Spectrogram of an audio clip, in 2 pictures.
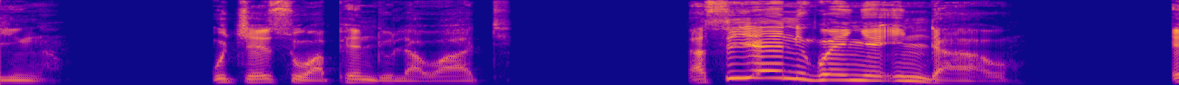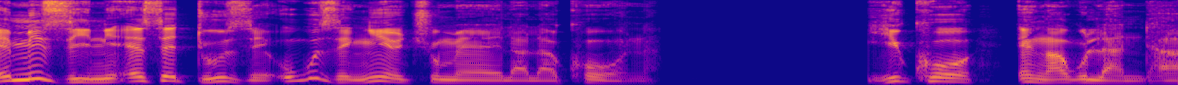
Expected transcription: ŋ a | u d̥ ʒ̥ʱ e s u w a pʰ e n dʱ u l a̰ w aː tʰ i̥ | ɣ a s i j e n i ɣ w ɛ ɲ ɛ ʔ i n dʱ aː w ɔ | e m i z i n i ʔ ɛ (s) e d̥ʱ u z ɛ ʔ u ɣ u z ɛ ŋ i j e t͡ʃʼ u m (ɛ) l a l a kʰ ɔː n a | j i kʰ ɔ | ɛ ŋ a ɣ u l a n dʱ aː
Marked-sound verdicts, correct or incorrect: correct, correct

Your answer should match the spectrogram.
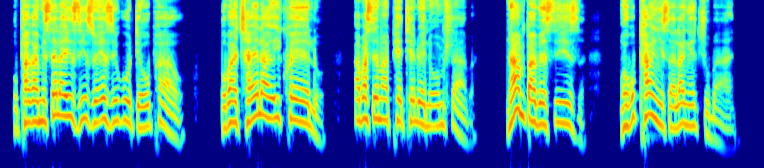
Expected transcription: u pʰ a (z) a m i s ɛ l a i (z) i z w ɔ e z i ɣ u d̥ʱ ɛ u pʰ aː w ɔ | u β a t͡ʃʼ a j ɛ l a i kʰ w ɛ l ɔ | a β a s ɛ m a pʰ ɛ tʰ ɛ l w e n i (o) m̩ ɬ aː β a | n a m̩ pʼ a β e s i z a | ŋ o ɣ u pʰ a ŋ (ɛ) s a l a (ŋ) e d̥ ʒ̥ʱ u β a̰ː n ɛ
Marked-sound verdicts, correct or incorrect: incorrect, correct, correct, incorrect, correct

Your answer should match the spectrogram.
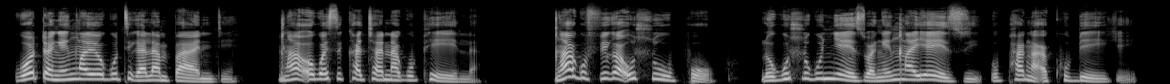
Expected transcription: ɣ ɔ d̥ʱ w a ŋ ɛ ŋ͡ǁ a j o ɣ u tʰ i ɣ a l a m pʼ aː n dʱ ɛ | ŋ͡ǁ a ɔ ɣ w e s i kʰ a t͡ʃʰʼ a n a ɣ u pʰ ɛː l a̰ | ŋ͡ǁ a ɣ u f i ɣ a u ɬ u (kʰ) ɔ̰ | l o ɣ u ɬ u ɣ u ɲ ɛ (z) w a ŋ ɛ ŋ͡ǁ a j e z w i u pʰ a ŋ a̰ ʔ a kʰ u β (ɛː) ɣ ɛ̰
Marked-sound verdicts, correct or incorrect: incorrect, correct, correct

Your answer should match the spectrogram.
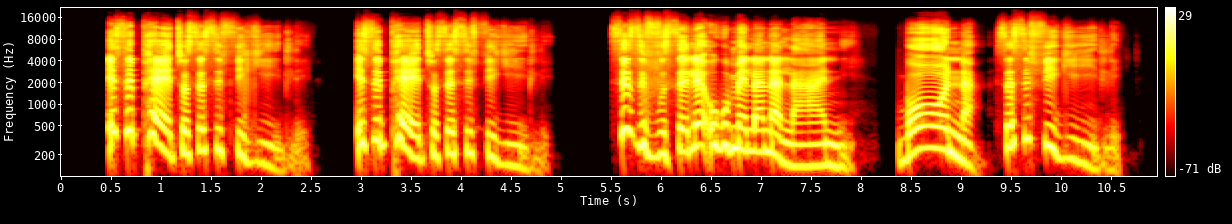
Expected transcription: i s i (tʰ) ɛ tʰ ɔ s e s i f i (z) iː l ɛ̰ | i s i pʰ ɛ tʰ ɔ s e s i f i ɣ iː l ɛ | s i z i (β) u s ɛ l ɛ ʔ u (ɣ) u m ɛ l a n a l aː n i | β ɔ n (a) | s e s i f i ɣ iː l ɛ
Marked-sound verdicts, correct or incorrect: incorrect, incorrect, incorrect, correct, correct

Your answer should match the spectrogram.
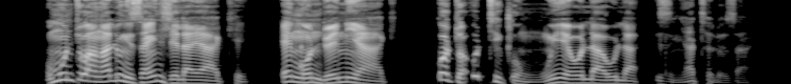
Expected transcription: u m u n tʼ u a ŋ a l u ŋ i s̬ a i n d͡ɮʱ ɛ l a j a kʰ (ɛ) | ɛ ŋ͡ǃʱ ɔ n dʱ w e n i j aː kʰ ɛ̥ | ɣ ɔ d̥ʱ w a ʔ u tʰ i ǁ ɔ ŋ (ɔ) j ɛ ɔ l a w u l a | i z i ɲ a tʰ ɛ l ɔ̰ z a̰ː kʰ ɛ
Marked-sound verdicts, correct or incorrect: correct, incorrect

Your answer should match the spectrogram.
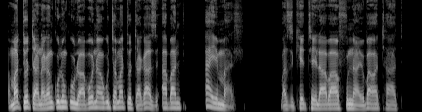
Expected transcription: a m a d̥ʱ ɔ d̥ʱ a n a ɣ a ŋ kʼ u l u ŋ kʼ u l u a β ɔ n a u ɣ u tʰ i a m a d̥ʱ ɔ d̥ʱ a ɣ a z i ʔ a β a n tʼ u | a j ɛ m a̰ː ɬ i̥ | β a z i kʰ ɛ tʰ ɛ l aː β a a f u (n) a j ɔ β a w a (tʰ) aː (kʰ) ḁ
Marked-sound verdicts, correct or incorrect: correct, correct, incorrect

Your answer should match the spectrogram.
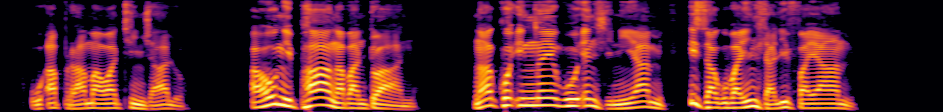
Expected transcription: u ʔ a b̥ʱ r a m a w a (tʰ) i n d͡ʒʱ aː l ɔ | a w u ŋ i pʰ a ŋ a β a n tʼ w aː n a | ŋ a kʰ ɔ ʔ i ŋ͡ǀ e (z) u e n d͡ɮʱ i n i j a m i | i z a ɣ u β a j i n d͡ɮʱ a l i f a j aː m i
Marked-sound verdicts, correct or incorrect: correct, incorrect

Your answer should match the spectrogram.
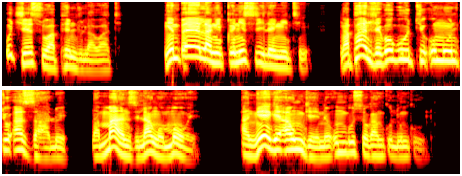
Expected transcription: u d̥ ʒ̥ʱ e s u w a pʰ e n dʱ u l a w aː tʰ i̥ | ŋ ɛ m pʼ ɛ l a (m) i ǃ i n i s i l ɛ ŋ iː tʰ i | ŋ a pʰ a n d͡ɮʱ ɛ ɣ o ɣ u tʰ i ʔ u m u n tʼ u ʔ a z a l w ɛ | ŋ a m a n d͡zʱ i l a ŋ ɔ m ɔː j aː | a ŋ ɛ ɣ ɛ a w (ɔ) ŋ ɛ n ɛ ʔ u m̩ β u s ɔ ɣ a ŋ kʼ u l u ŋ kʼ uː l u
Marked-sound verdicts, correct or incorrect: incorrect, incorrect

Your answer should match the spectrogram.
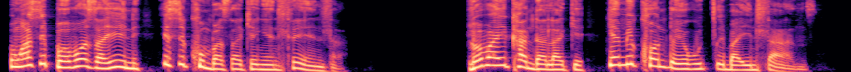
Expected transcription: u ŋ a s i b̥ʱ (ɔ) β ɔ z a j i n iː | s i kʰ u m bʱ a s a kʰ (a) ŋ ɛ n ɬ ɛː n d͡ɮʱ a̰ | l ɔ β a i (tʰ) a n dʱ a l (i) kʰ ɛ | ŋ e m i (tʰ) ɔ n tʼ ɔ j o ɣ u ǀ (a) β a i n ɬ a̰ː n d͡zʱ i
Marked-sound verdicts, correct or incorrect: correct, incorrect, incorrect, incorrect, incorrect, incorrect

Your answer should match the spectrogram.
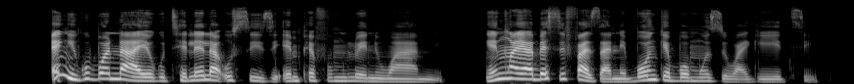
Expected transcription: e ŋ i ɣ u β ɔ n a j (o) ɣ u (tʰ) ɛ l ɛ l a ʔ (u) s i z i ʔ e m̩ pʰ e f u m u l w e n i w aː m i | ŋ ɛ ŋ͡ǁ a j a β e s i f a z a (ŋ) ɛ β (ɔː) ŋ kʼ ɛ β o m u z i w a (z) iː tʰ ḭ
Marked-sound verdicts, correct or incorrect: incorrect, correct, correct, incorrect, incorrect, incorrect

